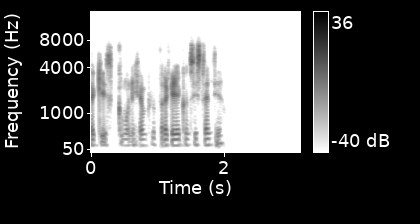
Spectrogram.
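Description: A man speaks steadily through an online call.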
